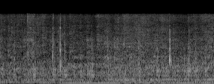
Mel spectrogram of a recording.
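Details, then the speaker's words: 1977 Pontiac Firebird Formula V8, freshly installed, first run with no antifreeze, loud exhaust: even, steady idle rumble with no knocks or misses, charging with oil pressure, doesn't sound bad. "And it still sounds like a pulp wood truck, believe it or not."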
